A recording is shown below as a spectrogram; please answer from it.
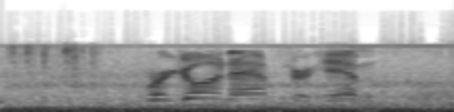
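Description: A steady low rumble throughout, with a person's voice calling out briefly in a wavering pitch about a second in.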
